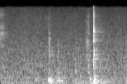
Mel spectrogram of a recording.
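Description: Communion trays of small glasses clinking as they are lifted from the table: a faint click, then a sharper clink under a second later.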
